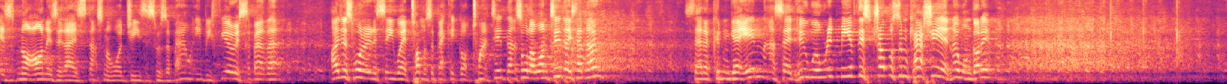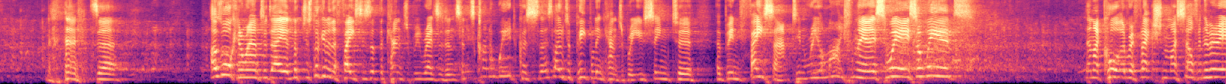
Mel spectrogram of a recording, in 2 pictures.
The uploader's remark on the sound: RHLSTP comes to the Marlowe Theatre in Canterbury. With an audience smart enough to get a Thomas a Beckett joke.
